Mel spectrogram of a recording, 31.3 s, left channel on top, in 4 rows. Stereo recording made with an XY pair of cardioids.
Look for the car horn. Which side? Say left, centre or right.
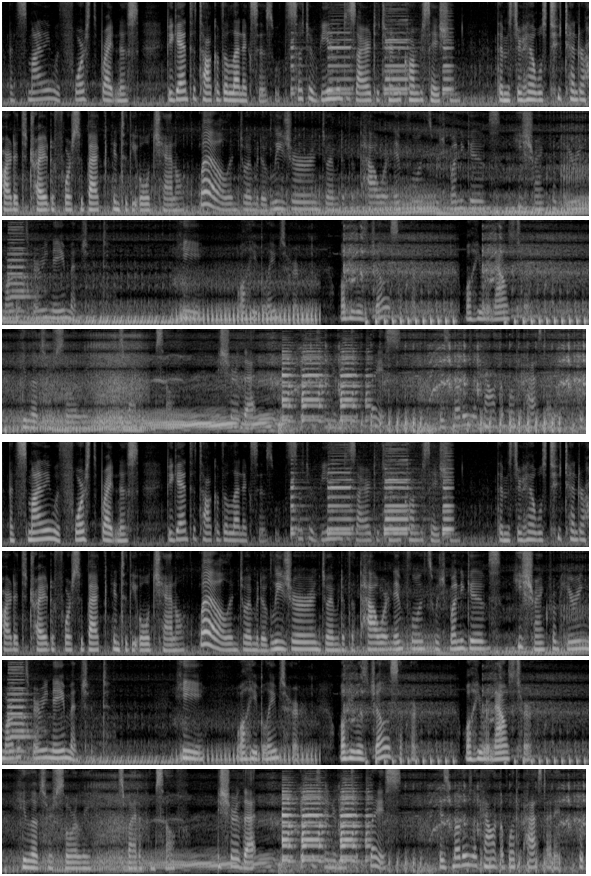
right.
